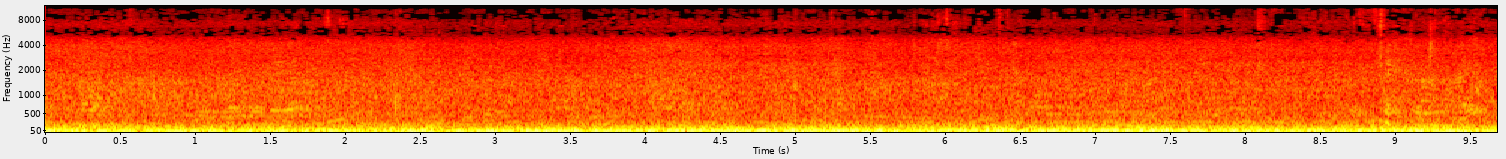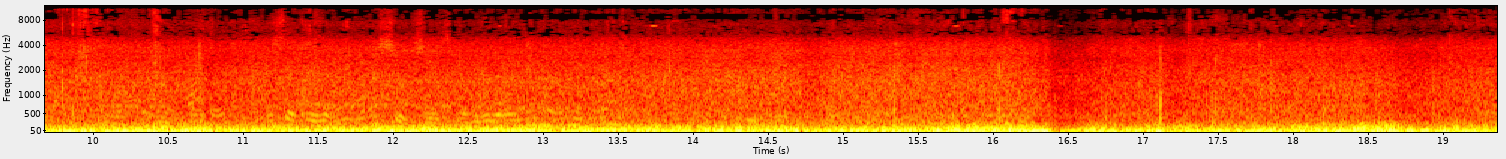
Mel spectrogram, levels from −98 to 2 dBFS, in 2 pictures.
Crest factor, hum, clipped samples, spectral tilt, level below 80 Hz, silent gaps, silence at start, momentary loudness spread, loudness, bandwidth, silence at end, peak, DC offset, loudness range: 14 dB; none; under 0.1%; -7 dB/octave; -20 dBFS; none; 0 s; 4 LU; -23 LUFS; 8.6 kHz; 0 s; -4 dBFS; under 0.1%; 1 LU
